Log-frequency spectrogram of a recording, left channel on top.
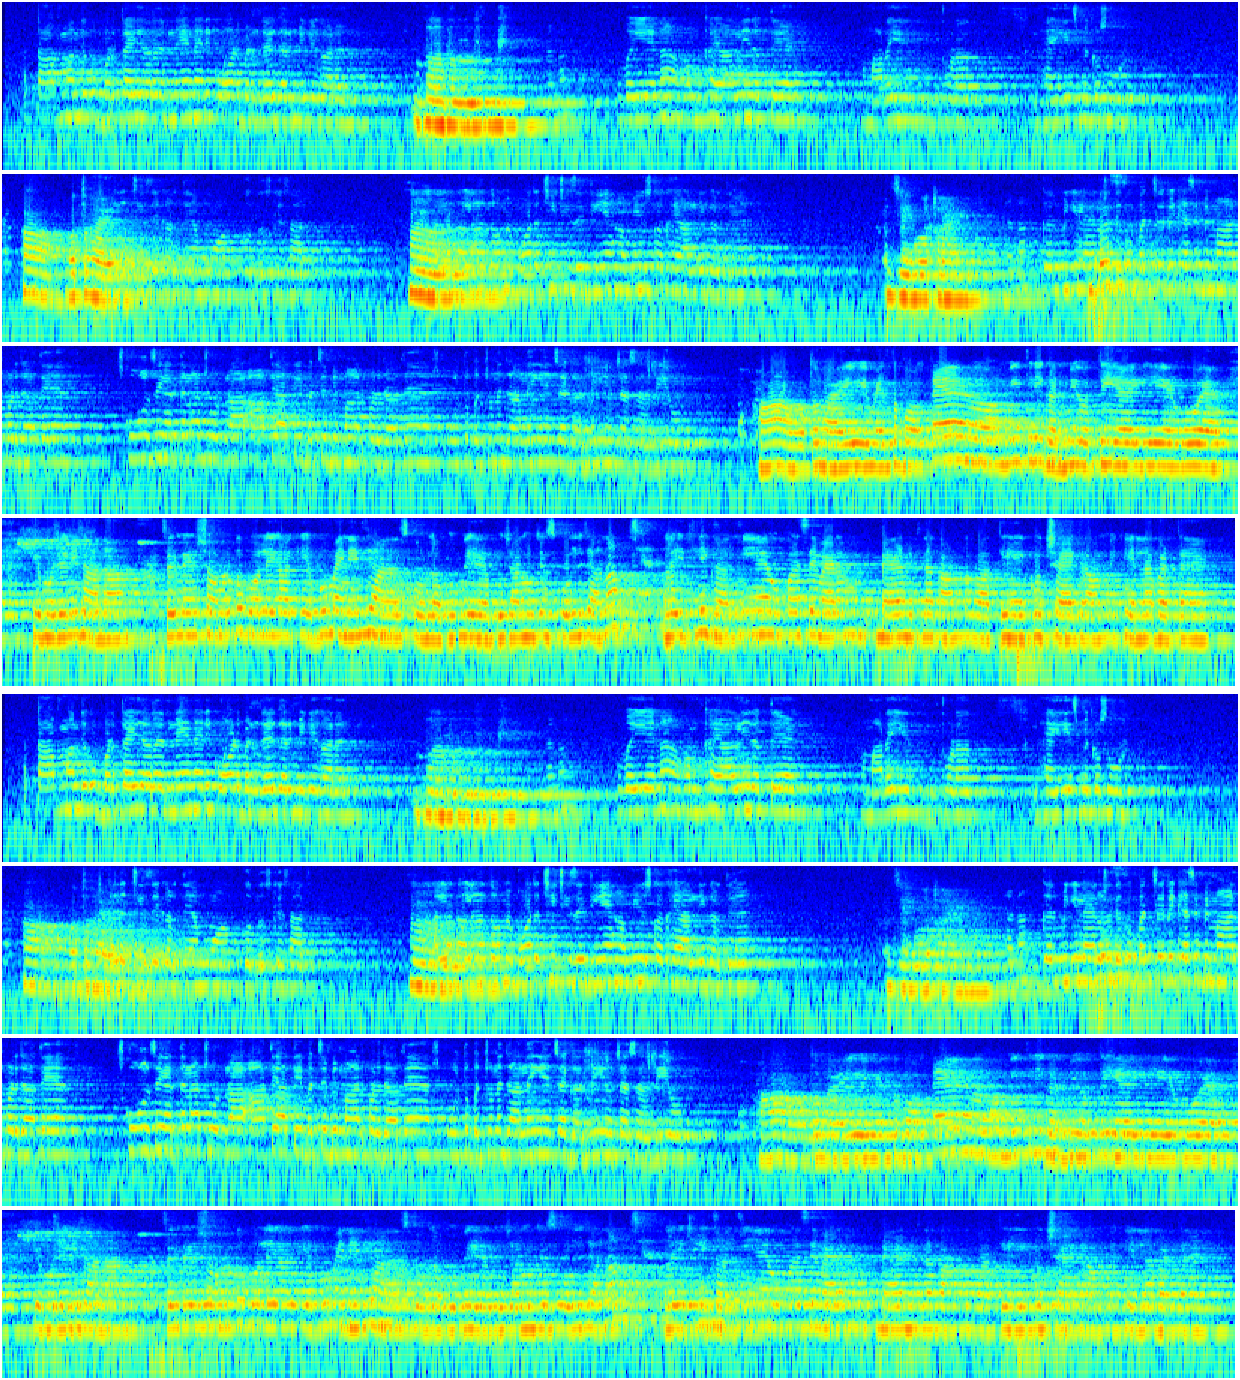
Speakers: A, on the right; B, on the left.
A: تاپمان دیکھو بڑھتا ہی جا رہا ہے نئے نئے ریکارڈ بن گئے گرمی کے کارن
B: ہمم ہمم
A: ہے نا وہی ہے نا ہم خیال نہیں رکھتے ہیں ہمارا یہ تھوڑا ہے ہی اس میں کصور
B: ہاں تو ہے
A: غلط
B: ہی
A: چیزیں کرتے ہیں ہم خود اس کے ساتھ
B: ہوں
A: اللہ تعالی نے تو ہمیں بہت اچھی چیزیں دی ہیں ہم ہی اس کا خیال نہیں کرتے ہیں
B: جی وہ تو ہے ہی،
A: ہے نا گرمی کی لہر اس
B: بس
A: سے دیکھو بچ بچے بھی کیسے بیمار پڑ جاتے ہیں اسکول سے اتنا چھوٹنا آتے آتے بچ بچے بیمار پڑ جاتے ہیں اسکول تو بچوں نے جانا ہی چاہے گرمی ہو چاہے سردی ہو
B: ہاں وہ تو ہے ہی میرے تو بولتے ہیں امی اتنی گرمی ہوتی ہے یے وہ ہے کہ
A: جی
B: مجھے نہیں جانا پھر میرے شوہر کو بولے گا کی ابو میں نے نہیں جانا اسکول ابو میرے ابو جان مجھے اسکول جانا مطلب اتنی
A: جی جی جی
B: گرمی ہے اوپر سے سے میڈم میڈم اتنا کام کرواتے ہیں کچھ ہے گراؤنڈ میں کھیلنا پڑتا ہے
